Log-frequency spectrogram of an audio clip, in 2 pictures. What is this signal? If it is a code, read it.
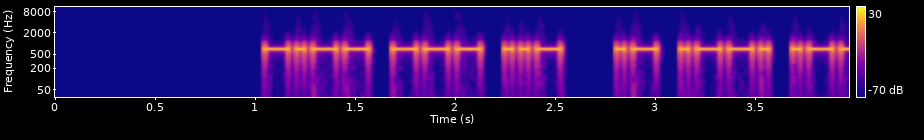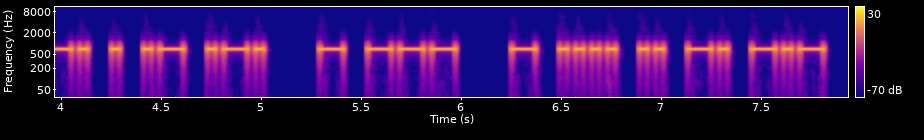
Morse code, heard as a keyed tone, about 30 wpm, 700 Hz. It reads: YOU APPEAR TO THINK
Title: Sentences from Top 1000 Words - Review Part 2 - 30wpm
